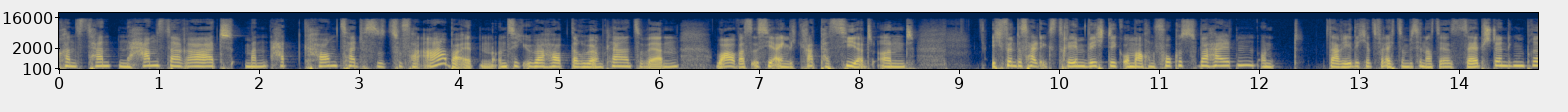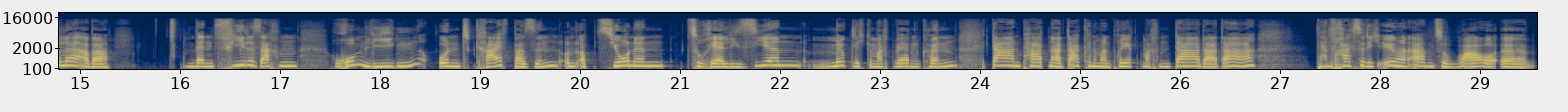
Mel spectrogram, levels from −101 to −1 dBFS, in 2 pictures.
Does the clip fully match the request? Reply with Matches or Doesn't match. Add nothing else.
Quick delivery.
Doesn't match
